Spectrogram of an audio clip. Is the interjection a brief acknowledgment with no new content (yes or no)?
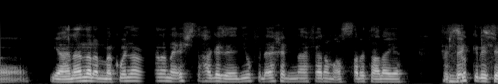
yes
